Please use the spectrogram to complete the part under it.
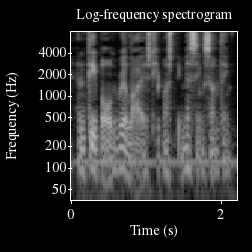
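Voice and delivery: ordinary delivery

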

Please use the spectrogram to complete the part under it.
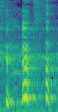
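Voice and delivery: short high laugh; a quick high laugh; a brief high laugh to ease his embarrassment; light laugh. A narrator's reading. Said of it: "and laughed".

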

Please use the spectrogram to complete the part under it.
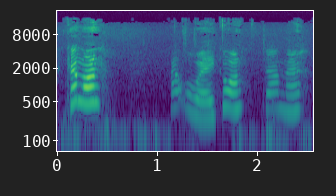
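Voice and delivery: real high-pitched urging to a chicken; calling to an animal. Real, not acted. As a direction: shoo a hen along in a high voice. Shooing the chicken away.

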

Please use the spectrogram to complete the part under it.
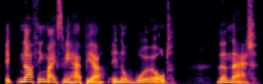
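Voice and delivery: usual speaking voice

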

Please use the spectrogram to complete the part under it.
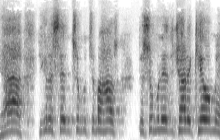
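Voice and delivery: high, rushed mock scream for help; panicked screaming. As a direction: gabble a frantic plea to the emergency line. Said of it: "and I'm screaming".

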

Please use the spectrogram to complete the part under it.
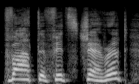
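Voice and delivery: high, slow call to her husband; high slow wife's voice. A narrator's reading. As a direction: hold him back, uneasy. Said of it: "rief diese".

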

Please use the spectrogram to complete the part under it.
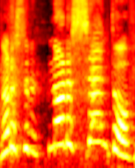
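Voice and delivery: high-pitched mock outrage; incredulous squeal. Real, not acted. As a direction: squeal it in disbelief. Teasing friend about not paying.

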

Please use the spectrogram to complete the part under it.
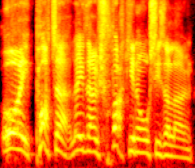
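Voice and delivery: loud, high heckle from the street; imitated shout. Passer-by heckles a famous actor outside the theatre, imitated shout. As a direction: bellow it like a passer-by calling out. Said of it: "summons up all his strength and he shouts".

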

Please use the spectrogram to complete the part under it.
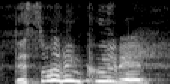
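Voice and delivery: high, loud burst through a laugh; laughing agreement. Real, not acted. Host joking about own creative projects, laughing.

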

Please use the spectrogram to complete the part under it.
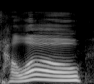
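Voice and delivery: loud, high call to a machine; calling out hello. Retold or imitated. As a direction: imitate someone trying to wake a computer by voice. Lady calling to sleeping computer.

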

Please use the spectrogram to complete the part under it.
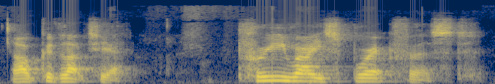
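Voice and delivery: ordinary talk

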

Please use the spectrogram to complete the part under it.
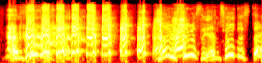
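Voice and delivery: high-pitched, amused insistence; laughing protest. Real, not acted. Speaker swearing to friend she still doesn't know, laughing. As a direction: insist through laughter, voice shooting up.

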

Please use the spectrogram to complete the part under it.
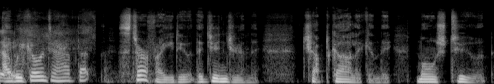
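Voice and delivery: a lightly put-on, low, sultry English accent; sexy English accent. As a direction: purr it like a seductive English lady, lightly. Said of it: "with a sexy English voice".

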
